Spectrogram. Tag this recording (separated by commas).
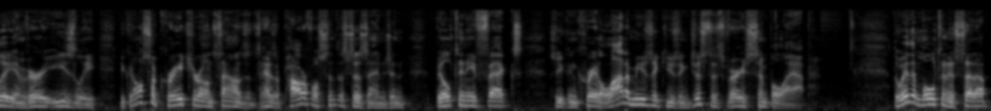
Speech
